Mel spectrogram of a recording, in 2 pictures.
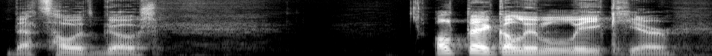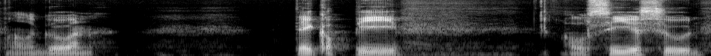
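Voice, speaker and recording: A man's voice: sits low, expressive, measured pace, pauses often, fairly bright tone, no echo, studio quality. A tired man casually talking to viewers during a live trading stream, his voice a little worn. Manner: laid-back, musing, talks to viewers. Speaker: day-trading livestreamer.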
